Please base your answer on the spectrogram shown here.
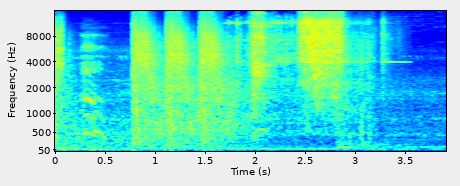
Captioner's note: gunshots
